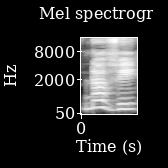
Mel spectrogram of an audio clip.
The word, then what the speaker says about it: navet: Le gros navet, E avec T, ET, on prononce E.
